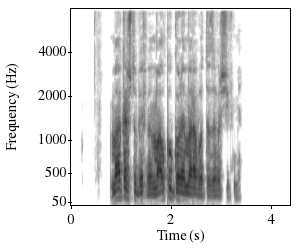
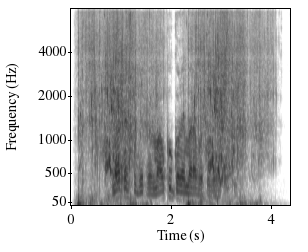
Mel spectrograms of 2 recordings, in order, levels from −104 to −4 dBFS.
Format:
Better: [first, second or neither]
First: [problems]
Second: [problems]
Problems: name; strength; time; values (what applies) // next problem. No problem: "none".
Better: first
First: none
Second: background sound (Crumpling, crinkling + Splash, splatter); 1 dB above the speech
